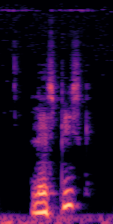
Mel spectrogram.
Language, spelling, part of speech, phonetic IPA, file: Danish, lesbisk, adjective, [ˈlɛsb̥isɡ̊], Da-lesbisk.ogg
- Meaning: 1. lesbian (pertaining to female homosexuality) 2. Lesbian (concerning the Greek island of Lesbos and the Ancient Greek dialect of this island)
